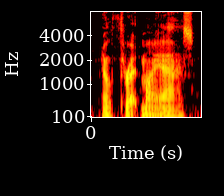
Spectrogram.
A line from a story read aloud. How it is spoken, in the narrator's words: Lindsay muttered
